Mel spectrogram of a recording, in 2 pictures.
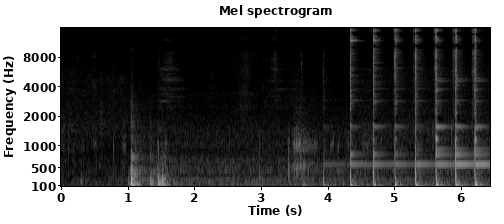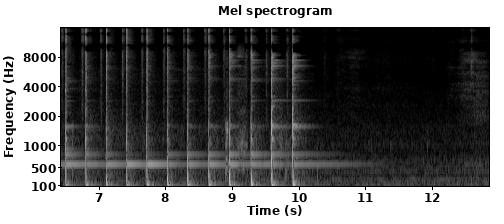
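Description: Valve-seal installer tool being tapped to drive a valve stem seal onto the valve guide of a Porsche 997 cylinder head: a run of quick, even metallic taps, about four a second, each with a ringing tone. The taps grow louder toward the end and then stop.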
